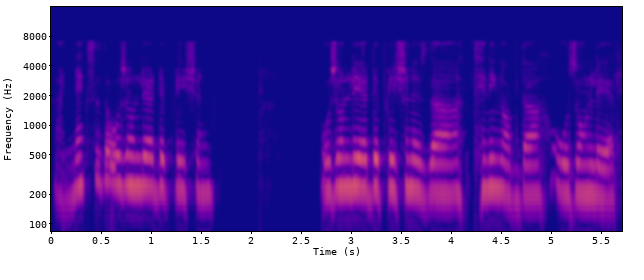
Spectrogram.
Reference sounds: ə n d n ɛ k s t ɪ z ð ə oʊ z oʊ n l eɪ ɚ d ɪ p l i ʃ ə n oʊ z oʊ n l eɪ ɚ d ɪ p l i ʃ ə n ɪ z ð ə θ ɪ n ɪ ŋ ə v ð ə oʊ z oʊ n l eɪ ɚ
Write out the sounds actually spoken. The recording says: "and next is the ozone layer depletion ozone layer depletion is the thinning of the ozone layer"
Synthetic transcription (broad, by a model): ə n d n ɛ k s t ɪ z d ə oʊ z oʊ n l eɪ ɚ d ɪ p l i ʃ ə n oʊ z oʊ n l eɪ ɚ d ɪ p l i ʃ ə n ɪ z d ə t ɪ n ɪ ŋ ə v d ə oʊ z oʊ n l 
